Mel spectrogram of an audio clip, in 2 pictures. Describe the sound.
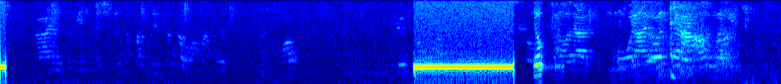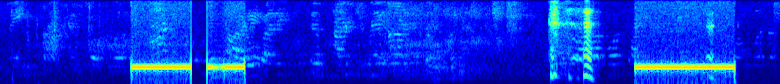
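Telephone busy signal heard as a few steady, mid-pitched beeps about a second long, spaced several seconds apart, with quiet talking in the gaps between them.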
